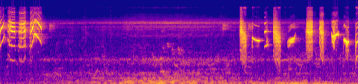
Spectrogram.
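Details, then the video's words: Long-tailed shrike, used to coax other shrikes to sing: a short burst of high chirps, a few seconds of near silence with low hum, then a quick run of sharp clicks and whistled squeaks. "burung cendet gacor ampuh‼️ memancing cendet lain ikut bunyi"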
